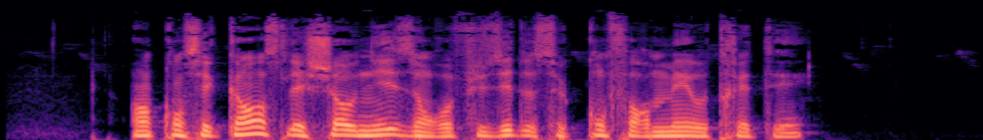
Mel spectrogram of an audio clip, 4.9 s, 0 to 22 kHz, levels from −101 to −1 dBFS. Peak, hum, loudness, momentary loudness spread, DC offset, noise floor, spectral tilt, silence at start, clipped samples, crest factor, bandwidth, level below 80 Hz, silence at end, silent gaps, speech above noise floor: -4 dBFS; none; -22 LUFS; 9 LU; under 0.1%; -82 dBFS; -6.5 dB/octave; 0.65 s; under 0.1%; 18 dB; 13.5 kHz; -46 dBFS; 0.9 s; none; 61 dB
